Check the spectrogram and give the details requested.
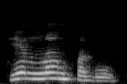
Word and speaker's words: relâmpago: Relâmpago. Qual é a sílaba tônica, Sofia Santos? Abre o microfone. Relâmpago. Lã.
